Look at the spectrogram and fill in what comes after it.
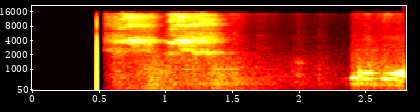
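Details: Sick newborn baby monkey, its illness returning, crying in the morning while kept and cared for at home. After a sharp click comes a high, strained squealing cry lasting about a second, then a person speaks softly nearby.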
